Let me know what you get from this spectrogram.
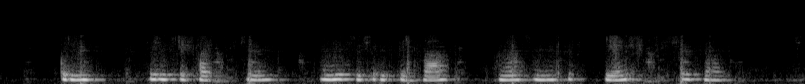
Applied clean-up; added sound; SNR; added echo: neural separator model SepFormer DNS4.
